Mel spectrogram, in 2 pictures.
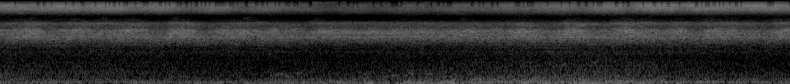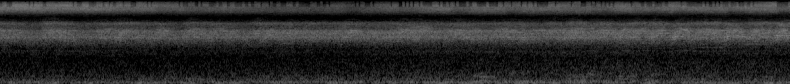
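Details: Cicadas singing in an apartment complex at summer's end: a dense, steady, high-pitched buzzing chorus that swells and pulses slightly, filling the whole stretch with no pause.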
